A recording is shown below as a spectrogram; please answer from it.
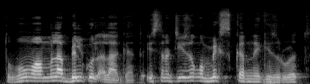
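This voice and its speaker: Lively, high-voiced Pakistani man lecturing. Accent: Pakistani Urdu. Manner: explanatory, animated emphasis, rhetorical asides. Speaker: religious scholar answering questions. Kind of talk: lecture answering audience questions.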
